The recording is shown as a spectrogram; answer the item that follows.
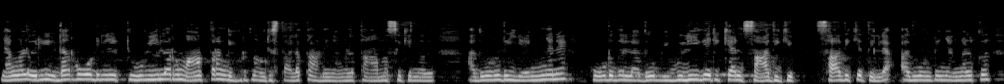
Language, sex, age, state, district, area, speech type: Malayalam, female, 60+, Kerala, Alappuzha, rural, spontaneous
